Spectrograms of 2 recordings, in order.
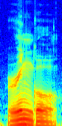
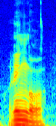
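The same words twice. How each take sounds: The two takes are said the same way.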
